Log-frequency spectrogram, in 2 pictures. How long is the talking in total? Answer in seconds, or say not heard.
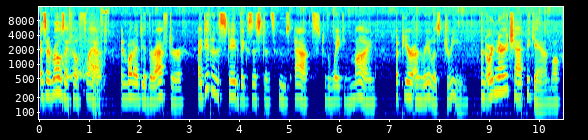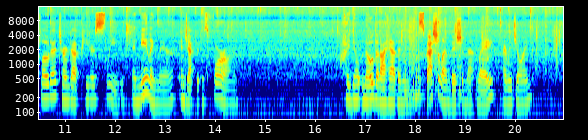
18 s.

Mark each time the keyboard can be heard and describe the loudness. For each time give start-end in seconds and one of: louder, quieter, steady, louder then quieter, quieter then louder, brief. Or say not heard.
not heard.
